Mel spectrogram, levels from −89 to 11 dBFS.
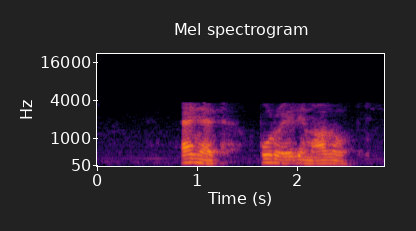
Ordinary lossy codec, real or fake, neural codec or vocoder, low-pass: AAC, 32 kbps; real; none; 3.6 kHz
